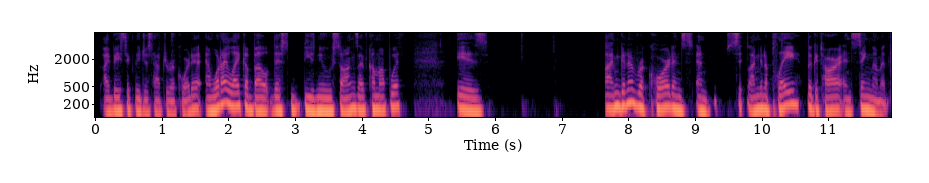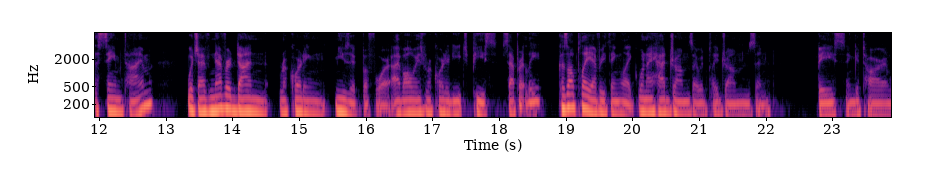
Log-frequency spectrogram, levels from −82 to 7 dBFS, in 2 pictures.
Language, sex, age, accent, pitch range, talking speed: English, male, 20-39, American, 130-155 Hz, 180 wpm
